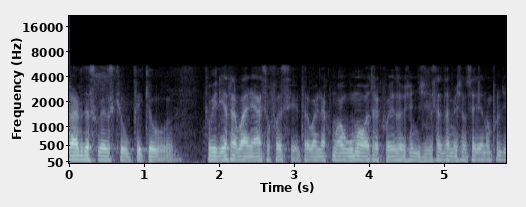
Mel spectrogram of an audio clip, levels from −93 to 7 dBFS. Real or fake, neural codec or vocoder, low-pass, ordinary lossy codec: real; none; 5.4 kHz; none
